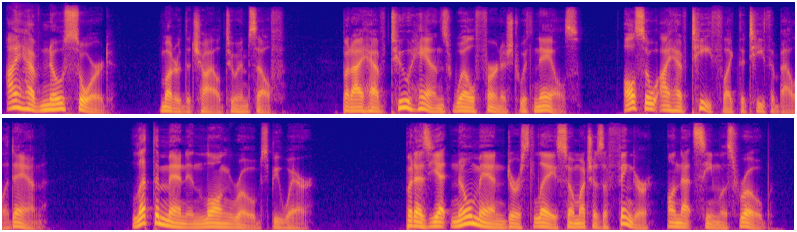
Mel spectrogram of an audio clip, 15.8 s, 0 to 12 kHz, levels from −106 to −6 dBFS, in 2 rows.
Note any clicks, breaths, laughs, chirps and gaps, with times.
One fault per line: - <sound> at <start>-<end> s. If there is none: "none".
none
